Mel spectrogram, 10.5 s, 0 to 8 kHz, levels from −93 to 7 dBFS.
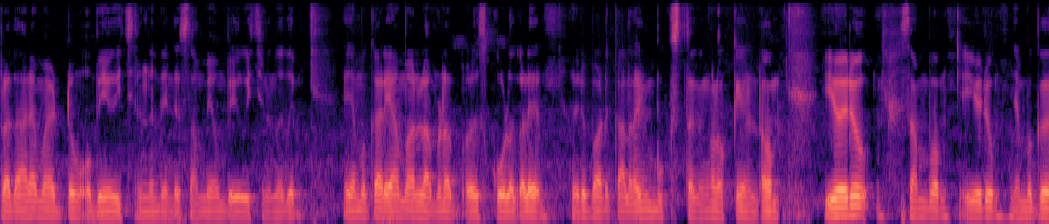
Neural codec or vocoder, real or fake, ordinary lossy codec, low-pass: none; real; none; 7.2 kHz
